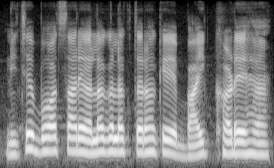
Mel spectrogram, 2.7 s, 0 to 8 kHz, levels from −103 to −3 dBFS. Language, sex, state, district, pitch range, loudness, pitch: Hindi, male, Jharkhand, Garhwa, 165-195 Hz, -13 LUFS, 185 Hz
